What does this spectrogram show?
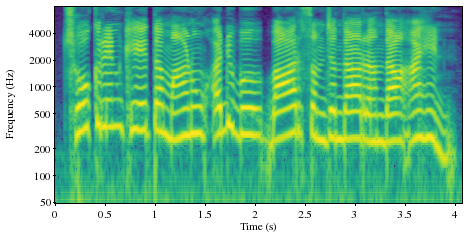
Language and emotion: Sindhi, neutral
